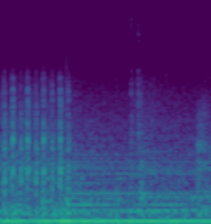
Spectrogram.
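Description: A rapid string of small clicks from computer input, of the kind made by keys or a mouse, that thins to a few scattered clicks after about half a second. A steady low electrical hum runs underneath.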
